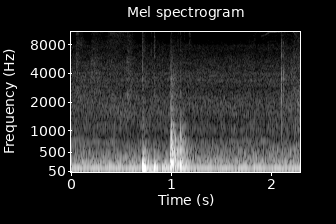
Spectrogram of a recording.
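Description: A large foam die tumbling onto a wooden tabletop: two soft thuds about a third of a second apart, about a second in, over a steady low hum.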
